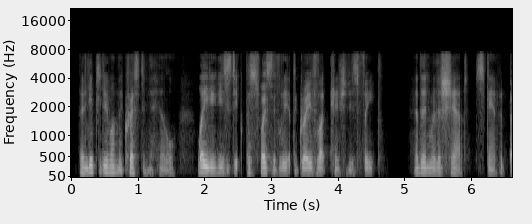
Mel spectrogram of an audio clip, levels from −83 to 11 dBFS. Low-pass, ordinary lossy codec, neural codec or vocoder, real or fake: 7.2 kHz; AAC, 32 kbps; codec, 16 kHz, 1 kbps, FunCodec, trained on Chinese and English, 50 frames a second; fake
